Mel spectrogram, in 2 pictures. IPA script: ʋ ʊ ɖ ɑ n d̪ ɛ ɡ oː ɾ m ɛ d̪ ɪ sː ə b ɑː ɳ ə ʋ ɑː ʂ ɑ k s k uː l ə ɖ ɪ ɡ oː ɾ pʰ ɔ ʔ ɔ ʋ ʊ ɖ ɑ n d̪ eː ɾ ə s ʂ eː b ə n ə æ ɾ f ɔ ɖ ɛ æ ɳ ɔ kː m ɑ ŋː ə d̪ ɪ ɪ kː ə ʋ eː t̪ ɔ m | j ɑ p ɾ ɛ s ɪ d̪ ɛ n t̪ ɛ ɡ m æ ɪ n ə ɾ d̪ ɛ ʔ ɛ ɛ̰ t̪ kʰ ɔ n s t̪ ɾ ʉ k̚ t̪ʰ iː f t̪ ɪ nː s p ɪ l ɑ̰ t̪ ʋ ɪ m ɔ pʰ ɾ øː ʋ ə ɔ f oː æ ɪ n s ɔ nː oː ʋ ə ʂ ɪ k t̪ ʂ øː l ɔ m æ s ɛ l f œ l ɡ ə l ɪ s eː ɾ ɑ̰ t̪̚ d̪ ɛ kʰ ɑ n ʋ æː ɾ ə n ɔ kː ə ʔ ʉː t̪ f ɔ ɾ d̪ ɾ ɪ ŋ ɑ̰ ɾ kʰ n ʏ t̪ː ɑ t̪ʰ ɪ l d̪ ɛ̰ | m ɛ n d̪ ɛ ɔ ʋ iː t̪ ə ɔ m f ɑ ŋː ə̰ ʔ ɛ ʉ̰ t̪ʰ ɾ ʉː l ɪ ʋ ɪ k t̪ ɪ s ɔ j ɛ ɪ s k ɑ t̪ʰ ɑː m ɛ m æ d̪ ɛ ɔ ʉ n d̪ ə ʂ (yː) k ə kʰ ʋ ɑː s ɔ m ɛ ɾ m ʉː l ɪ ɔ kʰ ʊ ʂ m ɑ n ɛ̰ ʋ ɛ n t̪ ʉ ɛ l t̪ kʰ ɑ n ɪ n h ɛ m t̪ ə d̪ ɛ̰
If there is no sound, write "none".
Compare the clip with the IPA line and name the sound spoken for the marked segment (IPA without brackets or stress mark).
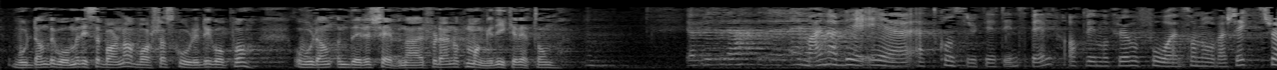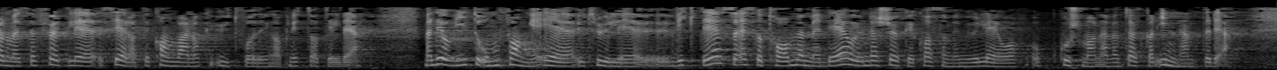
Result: øː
